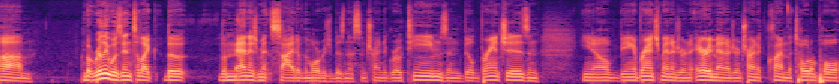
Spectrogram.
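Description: With an American accent and a normal speaking voice, a man with a fairly low pitch talks at a fairly quick pace with fairly even intonation and big swings in loudness, in a very clean recording with a silent background. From Reno, Nevada. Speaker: mortgage loan originator. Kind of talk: interview.

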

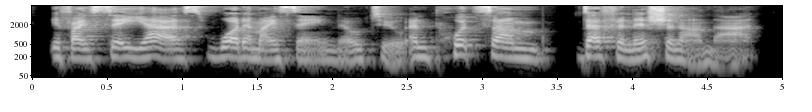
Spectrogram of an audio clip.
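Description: Over a very clean recording with a silent background, a woman has a plain, everyday voice, fairly low in pitch with ordinary pitch variation. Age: 40s. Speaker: executive coach. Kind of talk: interview.

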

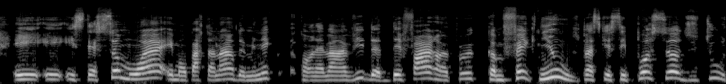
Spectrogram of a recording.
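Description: A woman's fairly high voice with a Quebec accent, in a dry, close sound with no echo. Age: 30s. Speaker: author with ADHD. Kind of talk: casual interview. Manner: halting, many repetitions.

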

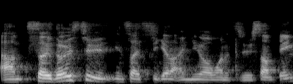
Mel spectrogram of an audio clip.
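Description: Intonation stays fairly even as a man talks at a fairly quick pace. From Australia, Sydney. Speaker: startup co-founder. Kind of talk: interview. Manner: hesitant, many fillers.

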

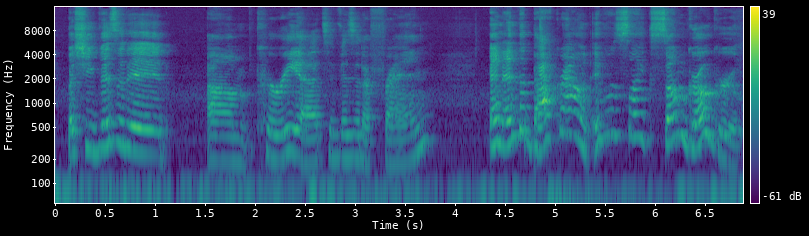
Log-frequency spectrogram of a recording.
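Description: Over noticeable background noise, a woman with a high pitch speaks at a fairly slow pace, her voice making very wide pitch swings and big swings in loudness. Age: 20s. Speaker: podcast host. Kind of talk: casual chat.

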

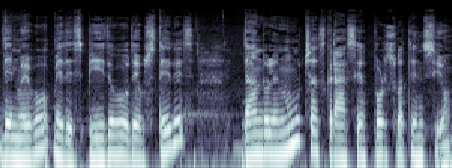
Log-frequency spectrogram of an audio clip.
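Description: Very slow and with a warm, calm tone, a woman speaks at a very deep, low pitch, her loudness very even and her pitch variation ordinary. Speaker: podcast host and devotional reader. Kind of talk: gentle reflective reading of a children's story, then a prayer. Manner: slow, warm and tender, storyteller's pace; calm, reverent, measured.

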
